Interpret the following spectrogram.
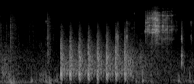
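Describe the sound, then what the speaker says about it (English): Rapid bursts of automatic gunfire in the game Fallout 4 rattle in a quick rhythmic string, moderately loud, followed by a brighter crackling burst near the end. "More gunfire."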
